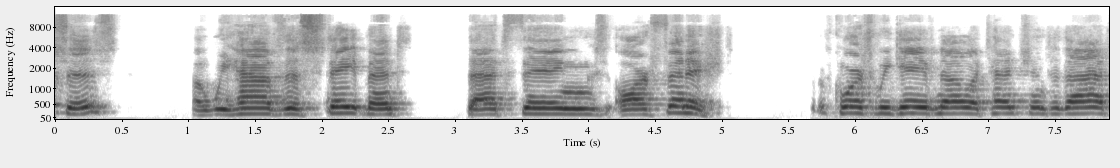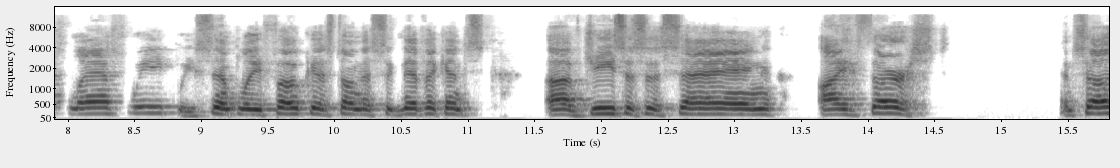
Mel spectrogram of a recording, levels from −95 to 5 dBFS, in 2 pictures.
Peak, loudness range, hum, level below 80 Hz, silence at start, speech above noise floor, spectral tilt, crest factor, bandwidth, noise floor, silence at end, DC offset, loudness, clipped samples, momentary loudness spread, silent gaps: -6 dBFS; 3 LU; none; -76 dBFS; 0 s; 66 dB; -4 dB/octave; 16 dB; 12.5 kHz; -87 dBFS; 0 s; under 0.1%; -22 LUFS; under 0.1%; 11 LU; none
